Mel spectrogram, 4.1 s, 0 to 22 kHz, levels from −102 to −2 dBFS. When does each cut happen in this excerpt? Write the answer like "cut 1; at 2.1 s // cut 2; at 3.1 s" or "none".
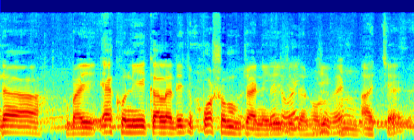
cut 1; at 3.2 s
